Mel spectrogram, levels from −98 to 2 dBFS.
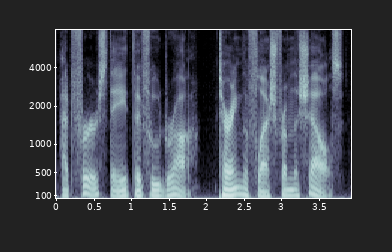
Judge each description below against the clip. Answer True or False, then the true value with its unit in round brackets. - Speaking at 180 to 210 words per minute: True (200 wpm)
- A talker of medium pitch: False (100 Hz)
